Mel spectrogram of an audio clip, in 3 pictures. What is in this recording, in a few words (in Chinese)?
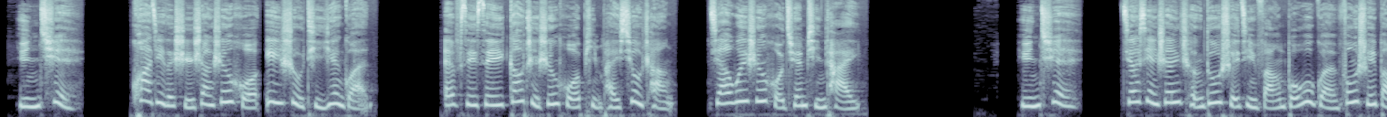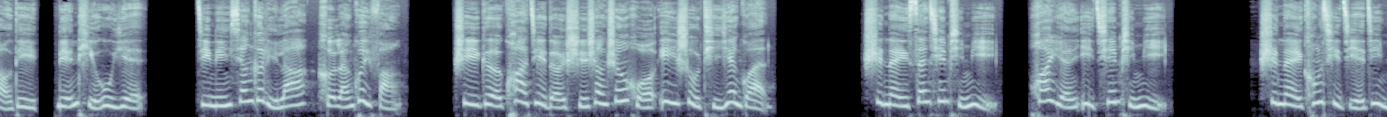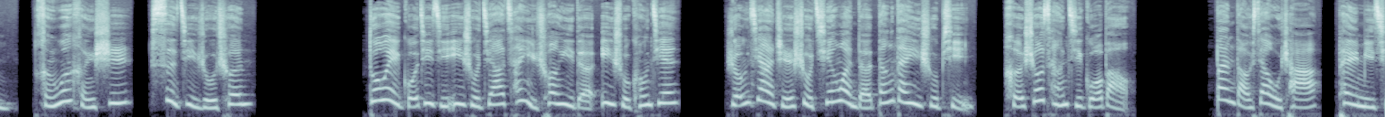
女 专题; 国语女声配音; 新动向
